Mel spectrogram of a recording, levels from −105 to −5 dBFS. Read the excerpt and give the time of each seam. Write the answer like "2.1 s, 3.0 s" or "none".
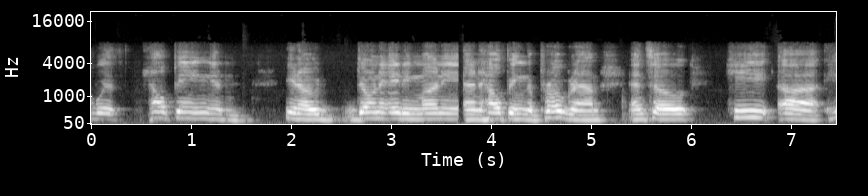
3.7 s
